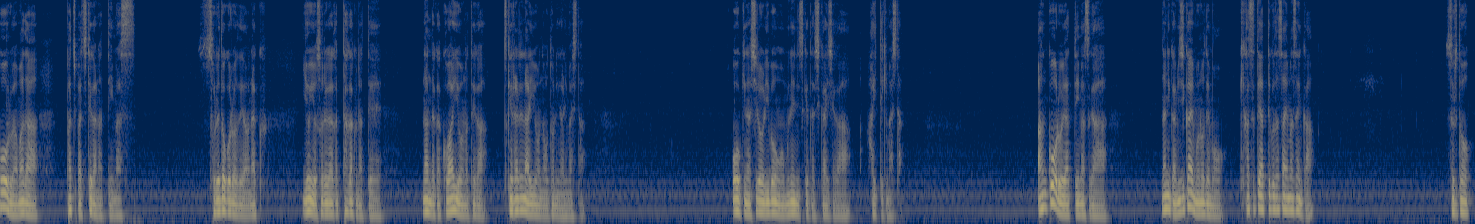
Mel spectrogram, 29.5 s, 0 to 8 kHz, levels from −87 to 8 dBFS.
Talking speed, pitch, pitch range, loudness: 265 characters per minute, 90 Hz, 75-115 Hz, -30 LUFS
